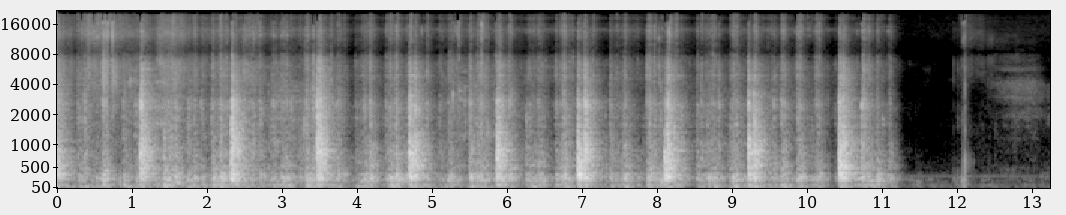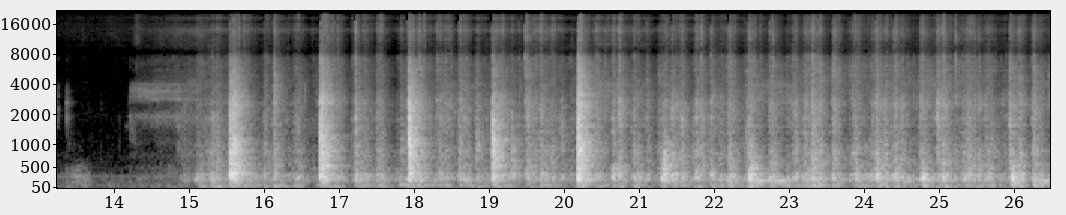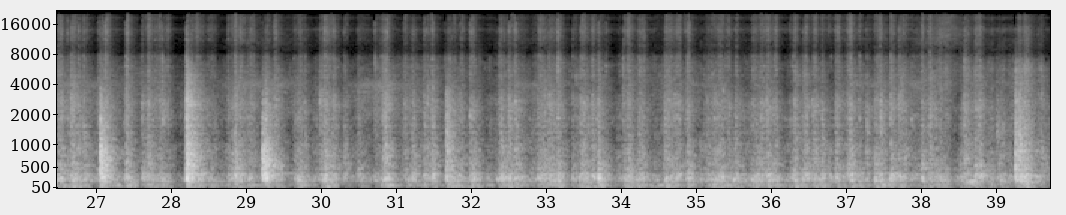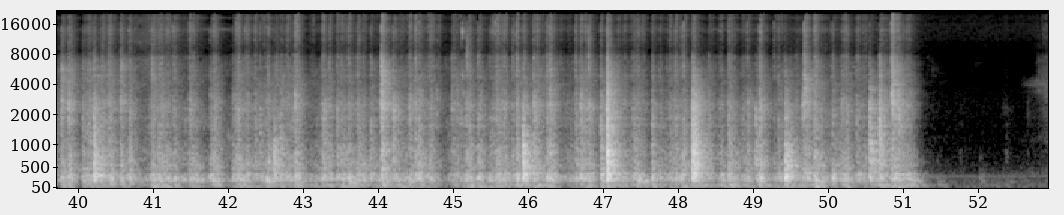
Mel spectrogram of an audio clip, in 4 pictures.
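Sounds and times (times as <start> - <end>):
water sloshing: 0.0 - 7.4
washing machine drum turning: 0.0 - 11.1
wet laundry thumping: 0.0 - 11.2, 15.2 - 51.2.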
